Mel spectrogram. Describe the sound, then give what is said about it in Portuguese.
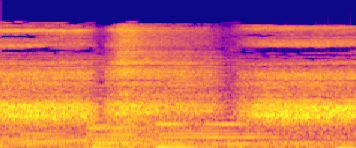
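Breathing in steam from a kettle of heated water through the mouth: a steady, loud rushing airflow that dips briefly twice, with no talk. “coloca a boca próxima do recipiente e vai aspirar o vapor pela boca.”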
